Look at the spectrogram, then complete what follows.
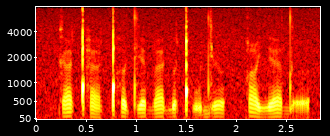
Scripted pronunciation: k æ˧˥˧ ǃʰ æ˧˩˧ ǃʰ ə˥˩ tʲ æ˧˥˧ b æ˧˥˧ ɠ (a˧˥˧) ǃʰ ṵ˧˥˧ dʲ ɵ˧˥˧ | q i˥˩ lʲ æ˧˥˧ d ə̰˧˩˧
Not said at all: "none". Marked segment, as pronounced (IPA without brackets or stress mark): ə˧˥˧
